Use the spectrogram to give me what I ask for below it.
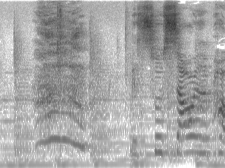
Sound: gasp

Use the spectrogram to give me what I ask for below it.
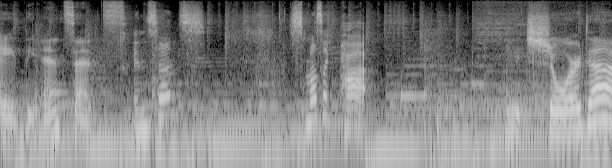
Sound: sniffs

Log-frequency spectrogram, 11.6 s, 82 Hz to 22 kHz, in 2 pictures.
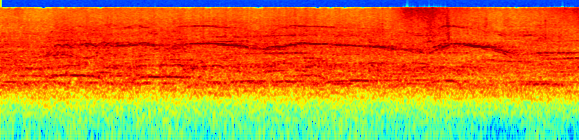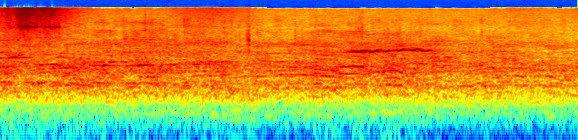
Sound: wild applause and cheering for 22 seconds

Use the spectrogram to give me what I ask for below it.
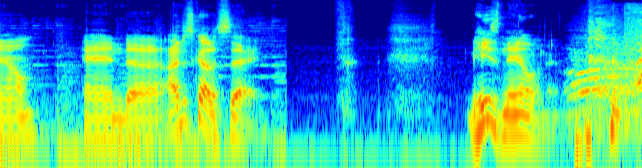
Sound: audience laughing; chuckling

